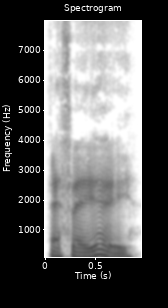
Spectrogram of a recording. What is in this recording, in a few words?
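"faa", British English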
